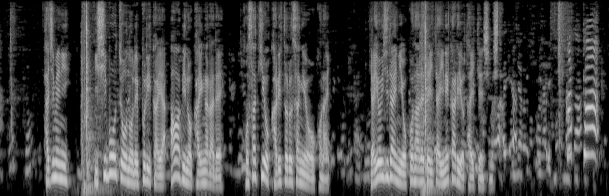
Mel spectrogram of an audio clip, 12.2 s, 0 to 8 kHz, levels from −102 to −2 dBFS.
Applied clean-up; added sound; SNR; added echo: classical method Wiener filter.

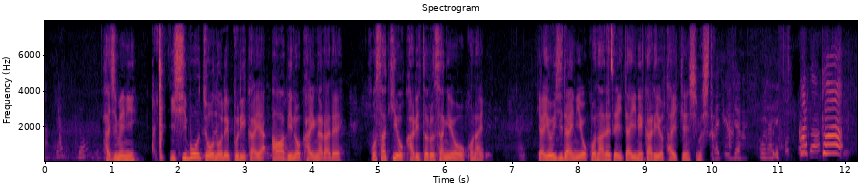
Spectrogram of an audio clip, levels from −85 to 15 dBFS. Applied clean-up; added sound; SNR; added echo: neural mask model Resemble Enhance denoiser.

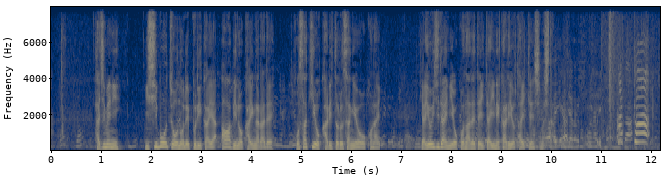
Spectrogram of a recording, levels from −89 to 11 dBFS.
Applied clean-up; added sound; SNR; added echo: none; none; none; none.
